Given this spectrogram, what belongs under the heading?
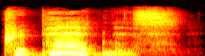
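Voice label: "preparedness", British English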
